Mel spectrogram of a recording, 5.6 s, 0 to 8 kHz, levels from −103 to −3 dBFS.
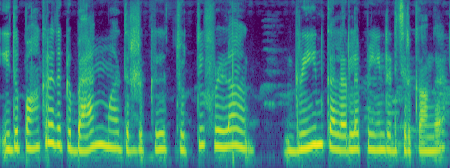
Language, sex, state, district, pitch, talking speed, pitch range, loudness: Tamil, female, Tamil Nadu, Kanyakumari, 245 Hz, 130 wpm, 230-280 Hz, -16 LUFS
